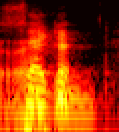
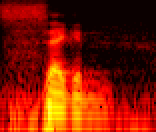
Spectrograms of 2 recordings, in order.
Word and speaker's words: Segen: Sagan. It's spelled S-E-G-E-N. – Okay. – And it sounds like second when they say it. – Yeah, it does. – So it's Sagan.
